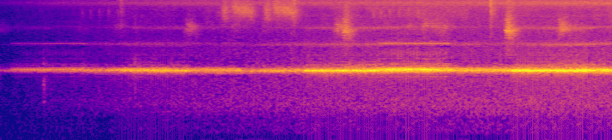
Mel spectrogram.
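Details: Crickets chirping in the grass on a warm summer night in Bulgaria, captured with a surround microphone: a steady, unbroken high-pitched trill that fades in and grows louder, with scattered brief, even higher chirps from other insects above it.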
